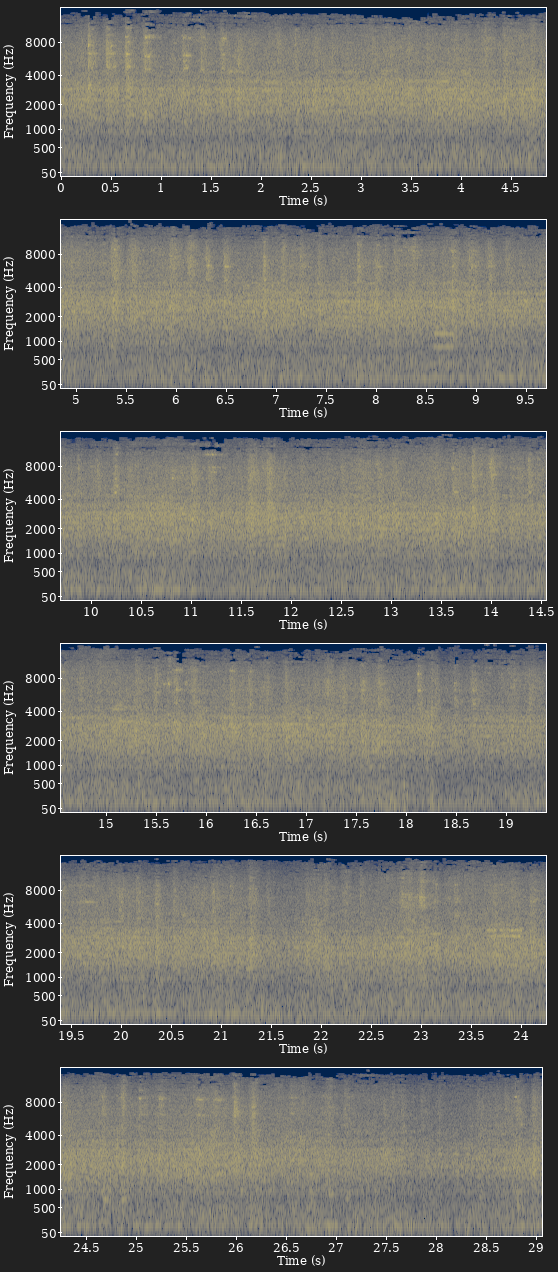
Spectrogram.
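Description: Open-top BOXN freight wagons rolling past close by in a long, steady rake, their steel wheels clattering continuously over the rails.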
